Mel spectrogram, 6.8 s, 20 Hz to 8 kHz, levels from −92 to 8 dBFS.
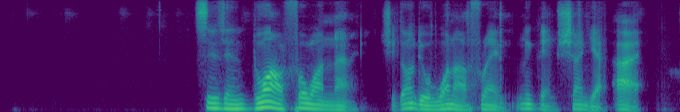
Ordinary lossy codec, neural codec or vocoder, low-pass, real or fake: none; codec, 16 kHz, 0.8 kbps, ZipCodec; none; fake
